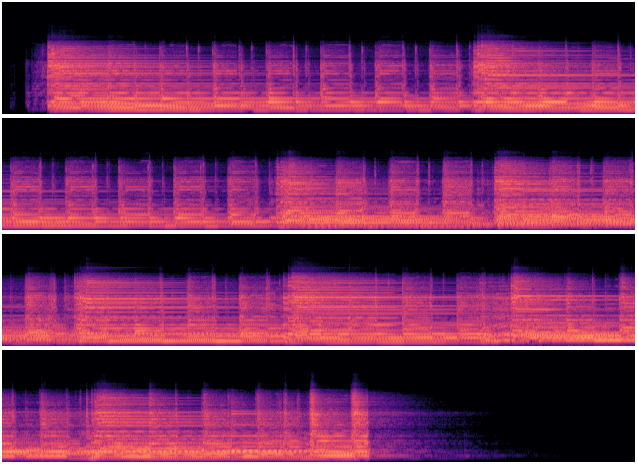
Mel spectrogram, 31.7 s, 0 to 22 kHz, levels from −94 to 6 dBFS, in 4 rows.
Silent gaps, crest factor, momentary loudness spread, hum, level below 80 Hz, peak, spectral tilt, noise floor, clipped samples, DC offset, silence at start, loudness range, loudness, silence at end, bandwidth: none; 16 dB; 9 LU; none; -74 dBFS; -6 dBFS; -7 dB/octave; under -90 dBFS; under 0.1%; under 0.1%; 0.5 s; 5 LU; -22 LUFS; 2.9 s; 6.4 kHz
